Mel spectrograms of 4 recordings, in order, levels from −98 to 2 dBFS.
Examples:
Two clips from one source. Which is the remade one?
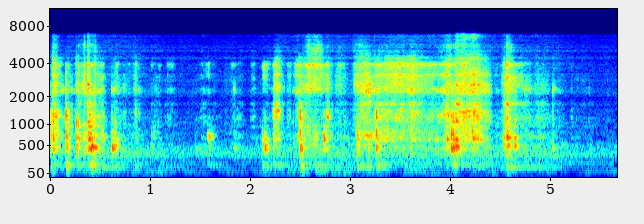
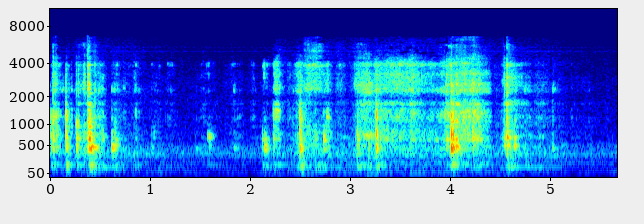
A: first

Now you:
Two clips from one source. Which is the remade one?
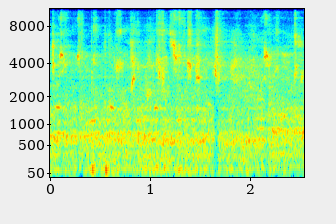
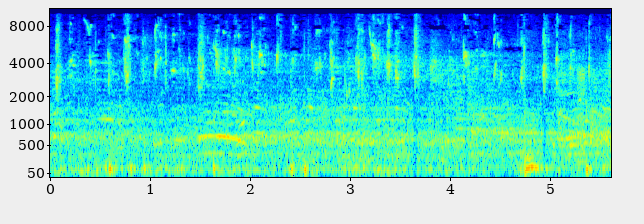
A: first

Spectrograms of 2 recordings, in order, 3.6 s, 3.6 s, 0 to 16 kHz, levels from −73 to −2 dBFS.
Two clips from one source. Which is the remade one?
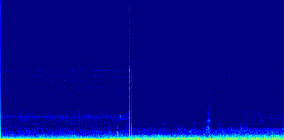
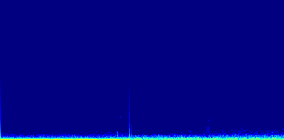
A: first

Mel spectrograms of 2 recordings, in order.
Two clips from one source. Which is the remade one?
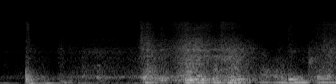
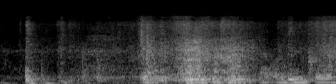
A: first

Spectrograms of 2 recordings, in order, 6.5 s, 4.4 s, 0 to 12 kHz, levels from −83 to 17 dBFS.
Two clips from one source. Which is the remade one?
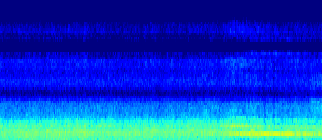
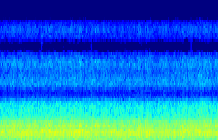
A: first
